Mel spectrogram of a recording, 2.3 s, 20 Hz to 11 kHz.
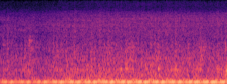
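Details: AWD car on a lift in gear with the wheels spinning at about 20–30 mph, heard through a long screwdriver: a steady low drivetrain hum with no whirring or grinding, so this wheel bearing is healthy.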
